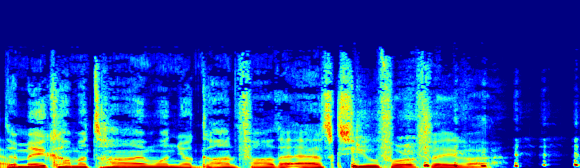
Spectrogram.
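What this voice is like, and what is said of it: Poor Godfather-style mobster impression. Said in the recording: “That may be my worst impression so far.”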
